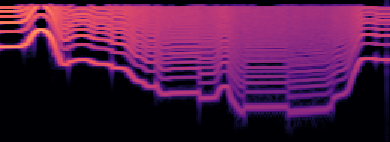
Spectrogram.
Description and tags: sample of a REAL syn drum-unedited-recorded direct thru Balari tube pre into MOTU/Digi Performer setup.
